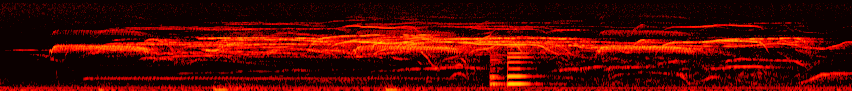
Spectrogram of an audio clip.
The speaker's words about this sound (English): Is there more than one Acme Thunderer in the audience? Everybody that's got a whistle, blow it.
